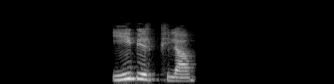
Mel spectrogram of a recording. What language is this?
Turkish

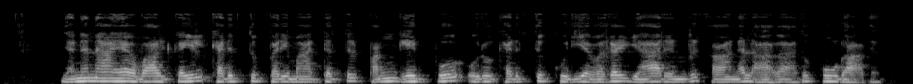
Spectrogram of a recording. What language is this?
Tamil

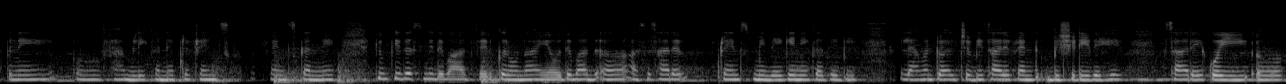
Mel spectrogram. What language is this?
Dogri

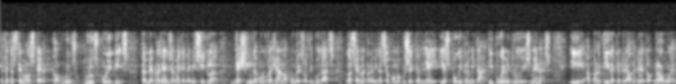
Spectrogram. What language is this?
Catalan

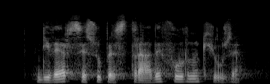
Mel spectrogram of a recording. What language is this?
Italian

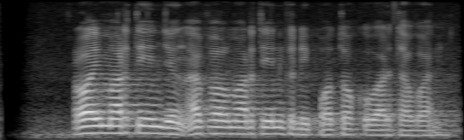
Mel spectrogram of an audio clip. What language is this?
Sundanese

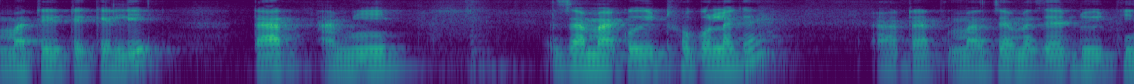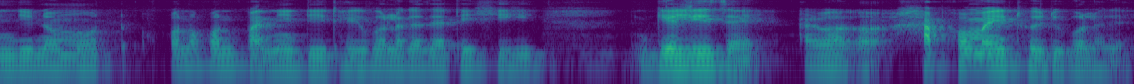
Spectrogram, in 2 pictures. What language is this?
Assamese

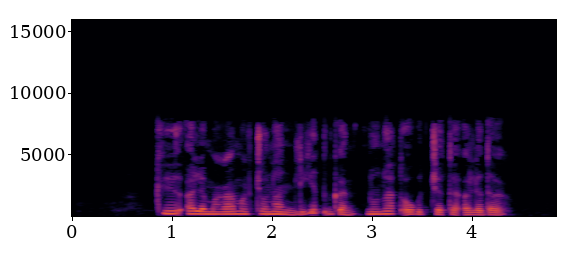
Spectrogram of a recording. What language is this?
Mari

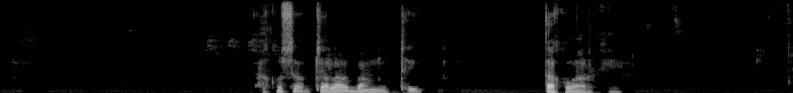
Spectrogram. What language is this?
Santali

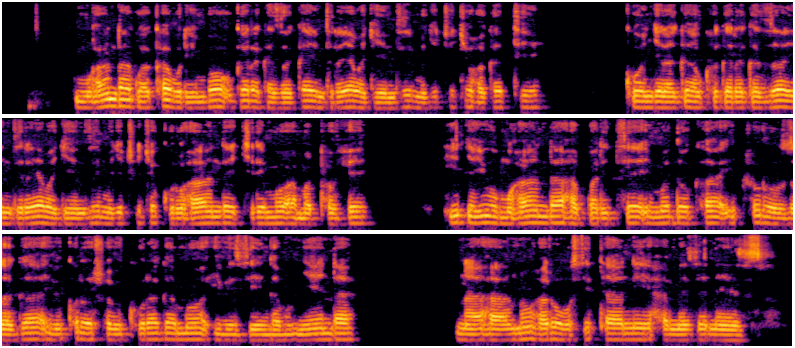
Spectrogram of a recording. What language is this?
Kinyarwanda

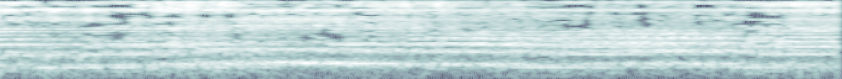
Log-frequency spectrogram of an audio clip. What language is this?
Arabic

